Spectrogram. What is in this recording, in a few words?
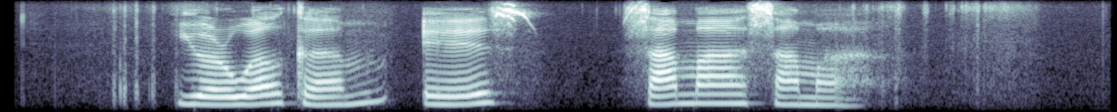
You're Welcome Indonesian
